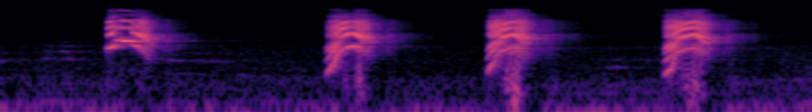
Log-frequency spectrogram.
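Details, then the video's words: An Alexandrine (pahadi) parakeet gives four harsh, raspy squawks, each under half a second, about one a second, in a quiet setting. "pahadi parrot talking"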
